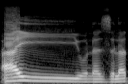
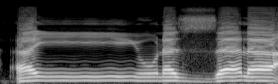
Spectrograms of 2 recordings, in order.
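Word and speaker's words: أن ينزل: Maka ayyunazzala ya. Tidak dibaca ayyunazzala tapi ayya sambil dimasukkan ke rongga hidung. Ayyunazzala alaikum.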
